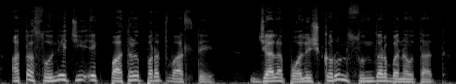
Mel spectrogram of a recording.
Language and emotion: Marathi, neutral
